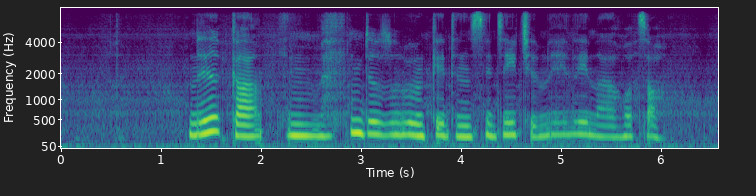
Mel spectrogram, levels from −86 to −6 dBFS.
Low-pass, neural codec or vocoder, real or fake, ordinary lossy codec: 7.2 kHz; autoencoder, 22.05 kHz, a latent of 192 numbers a frame, VITS, trained on many speakers; fake; none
